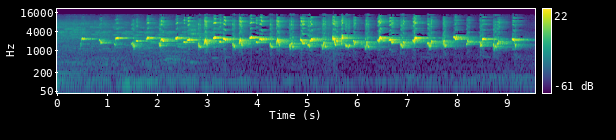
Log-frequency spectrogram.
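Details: A yellow-vented bulbul, drawn into answering, breaks into a long, fast rolling song: dozens of short whistled notes, each falling in pitch, pour out steadily after a brief quiet start, with a faint low hum early on.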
